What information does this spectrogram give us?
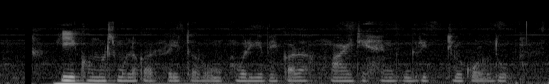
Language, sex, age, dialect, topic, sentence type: Kannada, male, 25-30, Dharwad Kannada, agriculture, question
